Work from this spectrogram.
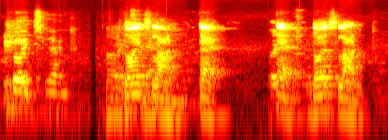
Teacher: Last में ड का साउंड हो, ट होता है। द साउंड विल बी ट, हाँ।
